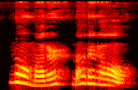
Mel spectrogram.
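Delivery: very high-pitched woman's voice. Retelling a movie's ending, a daughter answers her mother, imitating a woman's voice. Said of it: "Again in the woman voice".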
